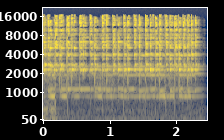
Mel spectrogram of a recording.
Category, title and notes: Music > Solo percussion
MUSCBell-Samsung Galaxy Smartphone, CU Cowbell, Small, Shake Nicholas Judy TDC
A small cowbell shake. Recorded at Goodwill.
cowbell, shake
